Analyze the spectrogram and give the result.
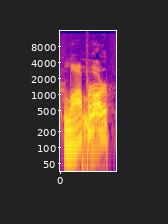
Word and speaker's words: Lauper: You'd rather go Cindy Lauper than is it Lauper or how do you pronounce it? – Lauper.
